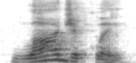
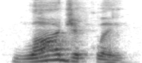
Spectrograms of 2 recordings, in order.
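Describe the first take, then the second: First: The 'a' syllable before 'ly' is dropped. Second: The same.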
